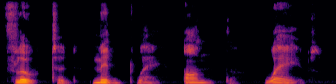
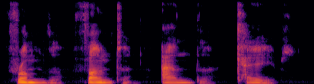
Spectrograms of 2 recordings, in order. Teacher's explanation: In the other three lines, the meter actually changes gear from iambic to trochaic. That is, the pattern of unstressed stressed changes to stressed unstressed. "Floated midway on the waves." Notice how this leaves the last syllable, the line's masculine ending, stranded.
